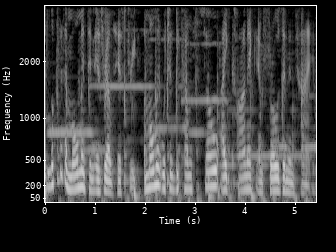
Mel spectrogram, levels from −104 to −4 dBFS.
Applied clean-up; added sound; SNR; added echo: classical method log-MMSE.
